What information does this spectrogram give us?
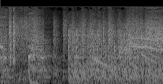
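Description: A rocket launcher explosion in the GoldenEye video game: a dense, noisy blast that jumps sharply in loudness partway through and stays as a thick roar to the end.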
